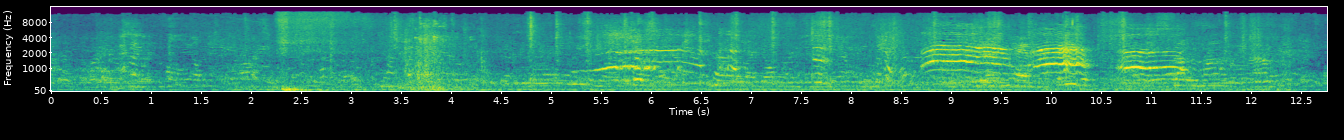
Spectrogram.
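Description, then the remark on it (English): Children cry and wail in a busy waiting room where doctors and nurses give emergency care, their rising and falling sobs standing out over a steady murmur of chatter and background voices. “I heard some children crying in that waiting room.”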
